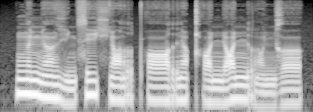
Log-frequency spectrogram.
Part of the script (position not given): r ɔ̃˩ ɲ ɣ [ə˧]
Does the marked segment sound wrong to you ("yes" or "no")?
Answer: yes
